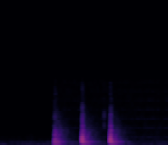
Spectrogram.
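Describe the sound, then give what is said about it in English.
Three knocks on a door, sharp and evenly spaced, each with a brief ring-off after it. The knocks are fairly quiet and heard alone, with no talk over them. “And I knock on the door.”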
